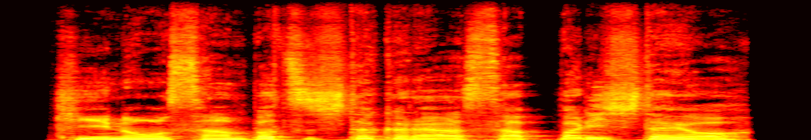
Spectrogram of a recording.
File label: man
